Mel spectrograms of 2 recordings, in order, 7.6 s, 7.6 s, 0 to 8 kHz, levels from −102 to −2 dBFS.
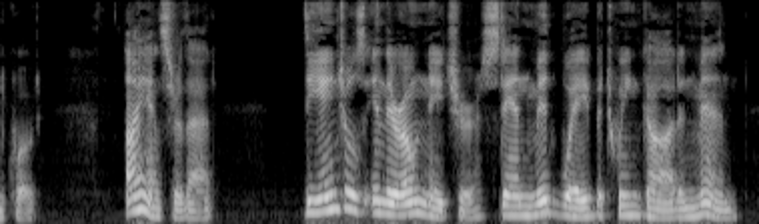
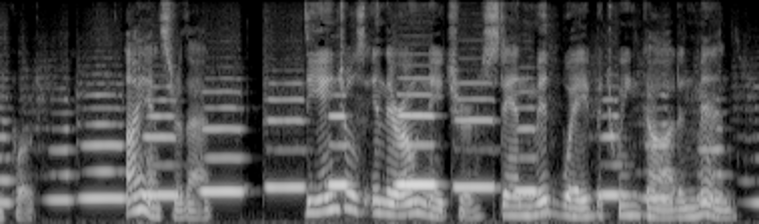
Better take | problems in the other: first | background sound (Wind instrument, woodwind instrument); 3 dB above the speech

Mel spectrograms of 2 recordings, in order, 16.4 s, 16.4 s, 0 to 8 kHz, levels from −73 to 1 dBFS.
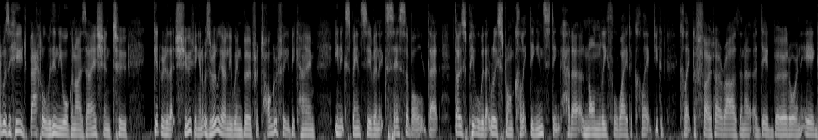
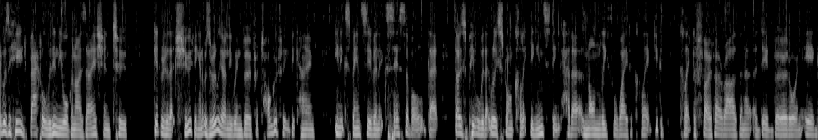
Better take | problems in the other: first | noise reduction (classical method spectral subtraction)

